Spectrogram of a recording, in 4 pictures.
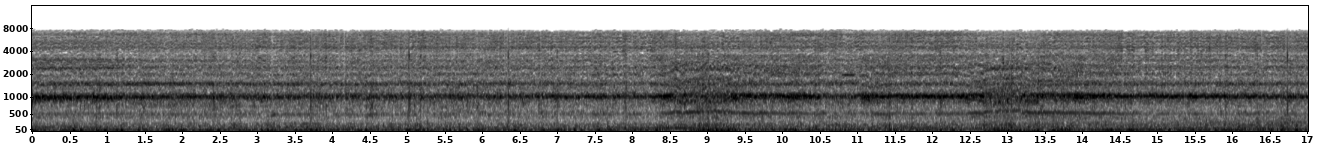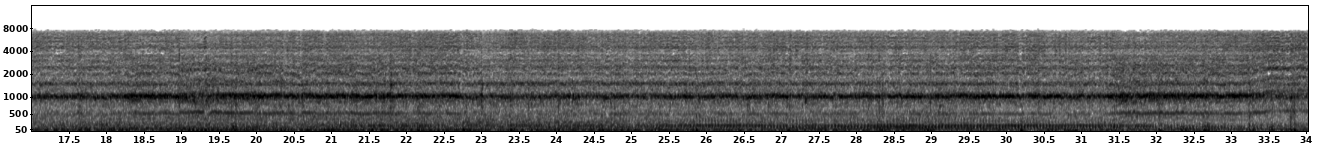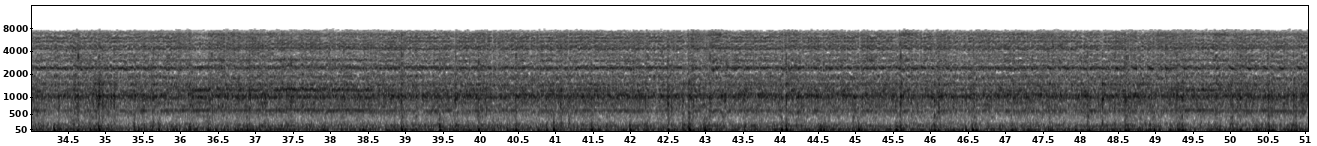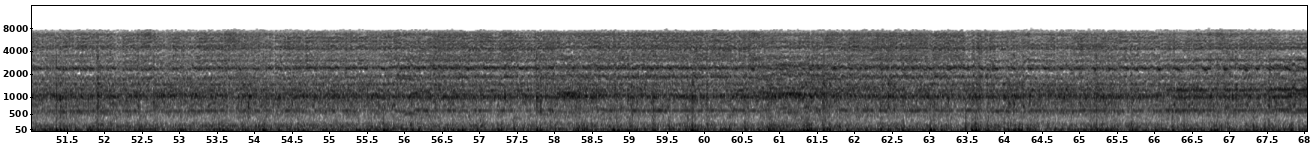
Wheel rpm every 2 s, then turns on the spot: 130, 130, 130, 130, 130, 130, 130, 130, 130, 130, 140, 130, 130, 130, 130, 130, 140, 160, 160, 160, 160, 160, 160, 160, 160, 160, 160, 160, 160, 160, 160, 160, 160, 160.
none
